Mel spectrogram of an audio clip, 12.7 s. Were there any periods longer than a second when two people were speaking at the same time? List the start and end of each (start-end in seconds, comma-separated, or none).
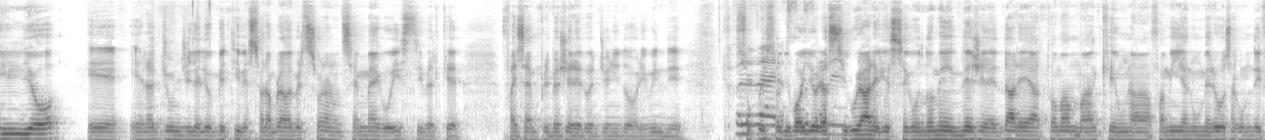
7.3-8.8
